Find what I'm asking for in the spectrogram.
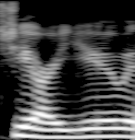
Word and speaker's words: GRU: and also to place sanctions on members of the GRU. Is that the correct way to say that? – That's right.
